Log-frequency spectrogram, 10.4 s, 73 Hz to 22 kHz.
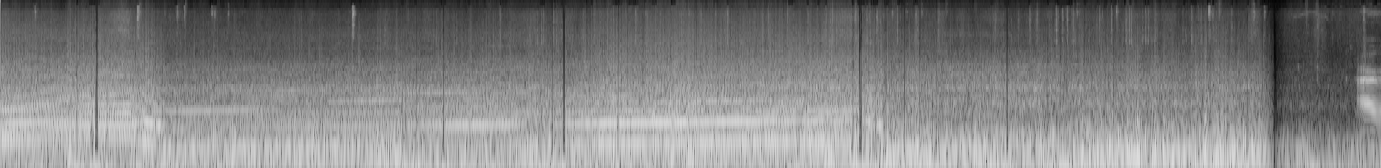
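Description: A 2009 Honda Civic EX pulling away from a dead stop, its intake drawing a loud rising engine note with clear harmonic sweeps that climb, break at a gear change, then climb again before dropping away.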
